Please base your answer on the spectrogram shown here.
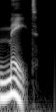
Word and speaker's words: mate: If we add a silent e to the end, the word becomes mate. Now the uh has a long a sound like the name of the letter uh. The e at the end is silent.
